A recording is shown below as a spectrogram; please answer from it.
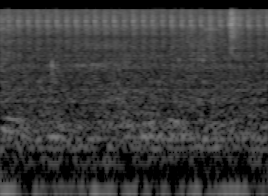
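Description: Computer mouse scroll wheel clicking through its notches as a page is scrolled, over a steady low hum.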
